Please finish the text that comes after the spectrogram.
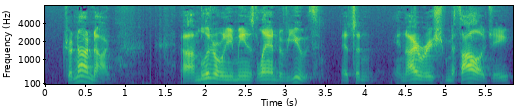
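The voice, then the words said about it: Put-on Irish accent. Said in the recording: “I'm trying to do this in my best Irish accent here.”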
